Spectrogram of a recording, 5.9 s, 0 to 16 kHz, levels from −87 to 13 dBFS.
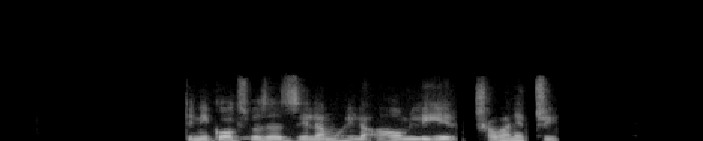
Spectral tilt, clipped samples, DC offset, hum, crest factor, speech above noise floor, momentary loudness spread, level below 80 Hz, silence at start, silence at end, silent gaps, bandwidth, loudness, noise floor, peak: -6.5 dB/octave; under 0.1%; under 0.1%; none; 20 dB; over 68 dB; 8 LU; -66 dBFS; 1.55 s; 1.2 s; none; 7.6 kHz; -23 LUFS; under -90 dBFS; -6 dBFS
